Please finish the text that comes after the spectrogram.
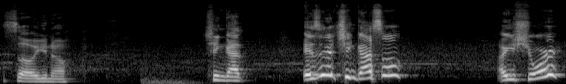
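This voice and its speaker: A young man hosting a game stream, chatting casually and commenting on the play in a slangy way that trails off into quick restarts. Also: extremely high pitch, huge pitch swings. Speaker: streamer host.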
